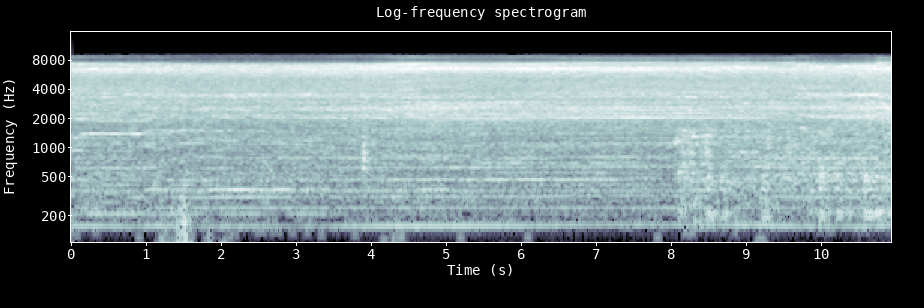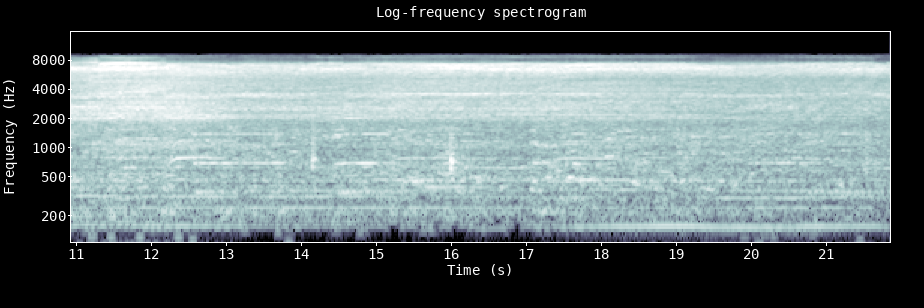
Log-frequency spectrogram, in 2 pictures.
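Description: Small remote-control toy helicopter in flight, its tiny electric motors and rotors making a steady high-pitched whine that swells louder for a couple of seconds near the middle.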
